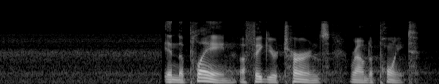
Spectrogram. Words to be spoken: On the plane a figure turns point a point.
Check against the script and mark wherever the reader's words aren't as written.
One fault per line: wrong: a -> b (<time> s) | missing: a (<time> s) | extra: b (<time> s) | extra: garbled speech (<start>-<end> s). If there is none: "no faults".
wrong: On -> In (1.6 s)
wrong: point -> round (3.5 s)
